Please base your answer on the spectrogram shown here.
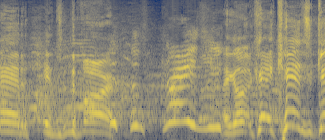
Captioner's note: laughter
